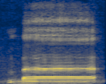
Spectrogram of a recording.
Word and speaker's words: ب: তারপর বা, একটু টান হবে।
